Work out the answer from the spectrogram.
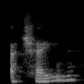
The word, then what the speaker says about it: Achane: How do you spell it, Ash? Achane. Achane? Devon Achani?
